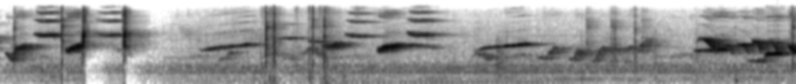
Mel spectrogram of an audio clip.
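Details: Pet white-rumped shama song meant to provoke and train other shamas: scattered whistled upslurs and sharp clicks separated by short gaps, ending in a busy burst of high warbling notes, with faint low hum behind.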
